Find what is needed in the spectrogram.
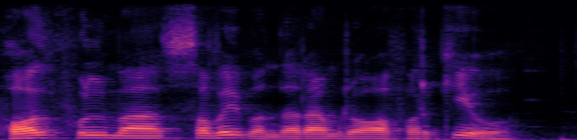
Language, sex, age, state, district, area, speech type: Nepali, male, 45-60, West Bengal, Kalimpong, rural, read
